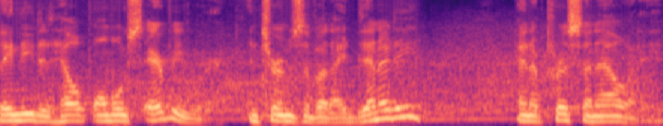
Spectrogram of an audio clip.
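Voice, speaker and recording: A man's fairly high voice with lively intonation at a fairly quick pace, amid noticeable background noise. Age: 80s+. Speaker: retired advertising executive. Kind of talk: casual interview and creative meeting.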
